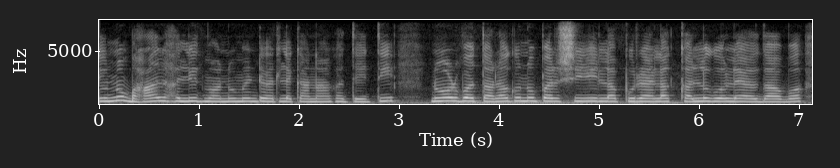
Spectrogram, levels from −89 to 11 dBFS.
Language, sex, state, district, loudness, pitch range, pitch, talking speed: Kannada, female, Karnataka, Bijapur, -17 LUFS, 275-295 Hz, 280 Hz, 110 wpm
